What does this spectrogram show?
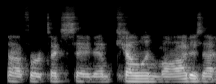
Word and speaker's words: Kellen Mond: Kellen Mond, is that how you say it? Mond.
